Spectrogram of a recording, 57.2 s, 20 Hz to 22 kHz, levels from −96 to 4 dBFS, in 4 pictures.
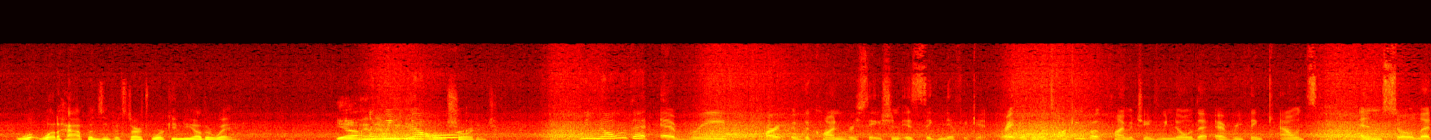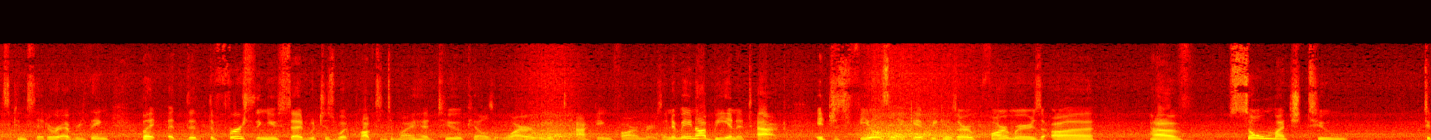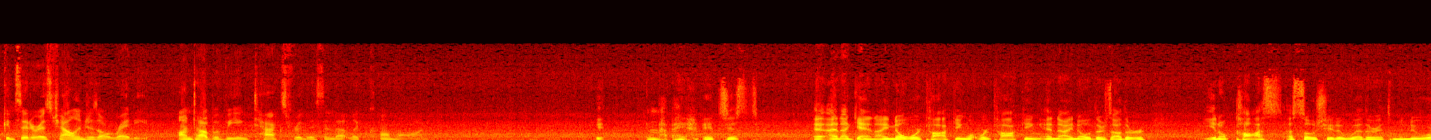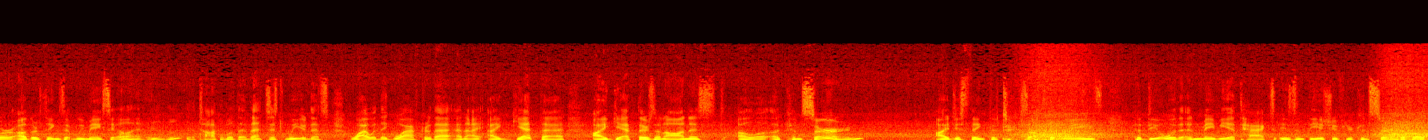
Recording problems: wind noise on the microphone; heavy; 7 dB below the speech

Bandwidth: 15 kHz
